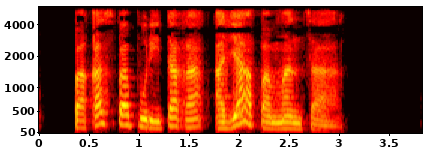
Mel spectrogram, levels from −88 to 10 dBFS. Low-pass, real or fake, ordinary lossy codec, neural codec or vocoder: 5.4 kHz; real; AAC, 24 kbps; none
